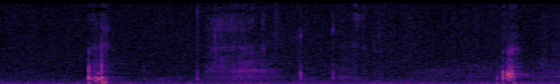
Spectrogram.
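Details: Little child with hiccups: two brief, abrupt catching sounds about two seconds apart in a quiet room.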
